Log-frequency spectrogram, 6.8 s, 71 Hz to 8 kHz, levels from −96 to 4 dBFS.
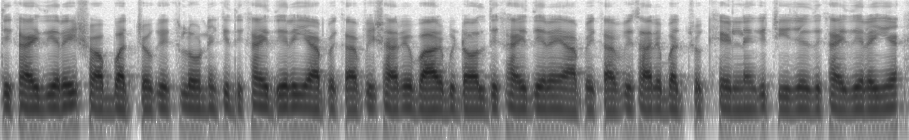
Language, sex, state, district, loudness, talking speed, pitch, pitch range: Hindi, male, Rajasthan, Nagaur, -16 LUFS, 315 wpm, 105 Hz, 100-105 Hz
